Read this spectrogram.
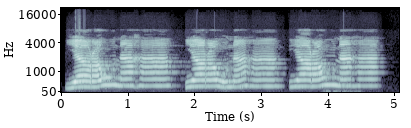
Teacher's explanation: आगे चलेंगे, मीम को जल्द पढ़ेंगे, माँ, यरौनहा, यरौनहा, यरौनहा, या को जल्द पढ़ा, रौ में रा को हम पुर रखेंगे यानी कि मोटा करके पढ़ेंगे वाव से मिलाते हुए, और वाव के ऊपर क्या है, सुकून है और उससे पहले जबर है। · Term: रा को पुर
